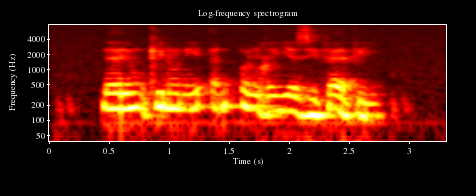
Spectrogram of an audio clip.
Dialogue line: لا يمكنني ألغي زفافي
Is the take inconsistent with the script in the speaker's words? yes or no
yes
